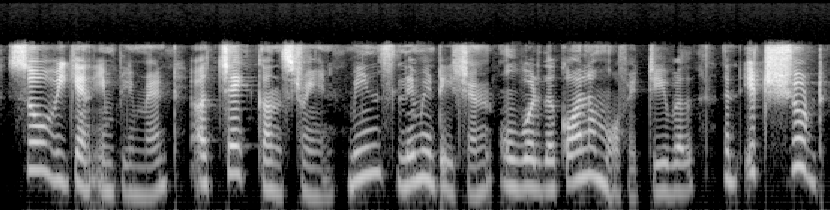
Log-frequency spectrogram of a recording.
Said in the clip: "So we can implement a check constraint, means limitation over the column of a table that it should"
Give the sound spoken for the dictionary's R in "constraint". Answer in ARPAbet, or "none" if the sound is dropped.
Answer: R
